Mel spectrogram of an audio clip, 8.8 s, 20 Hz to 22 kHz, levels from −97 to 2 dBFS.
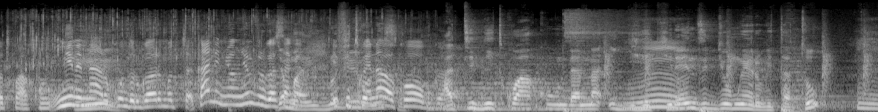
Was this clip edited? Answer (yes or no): no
